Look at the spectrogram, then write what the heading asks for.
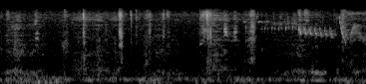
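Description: Faint birdsong: scattered short chirps, with a quick run of repeated notes near the end.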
